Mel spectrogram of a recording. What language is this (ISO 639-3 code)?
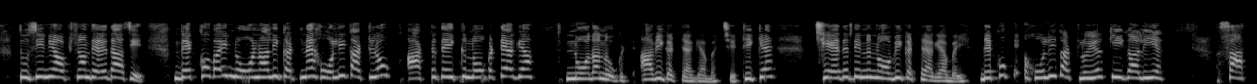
pan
